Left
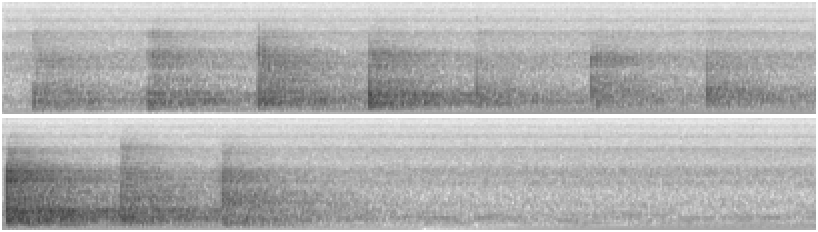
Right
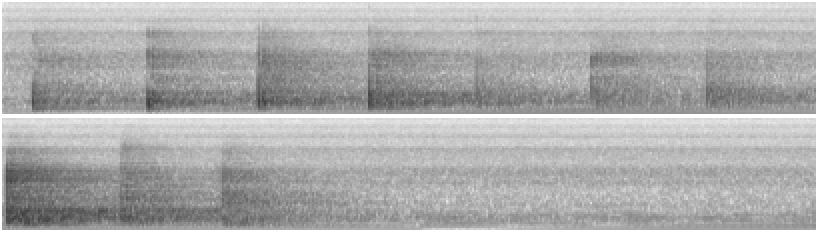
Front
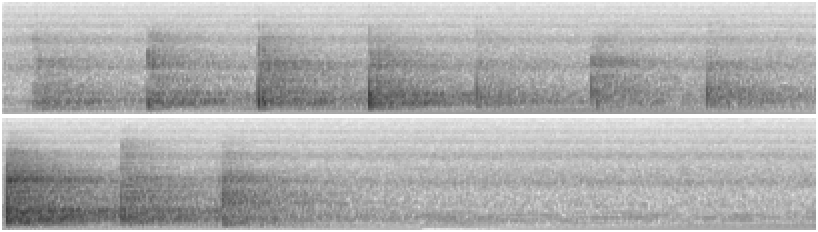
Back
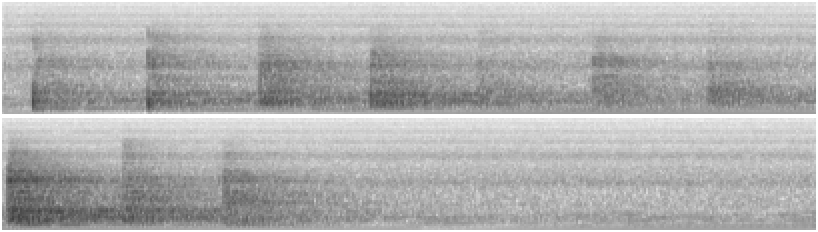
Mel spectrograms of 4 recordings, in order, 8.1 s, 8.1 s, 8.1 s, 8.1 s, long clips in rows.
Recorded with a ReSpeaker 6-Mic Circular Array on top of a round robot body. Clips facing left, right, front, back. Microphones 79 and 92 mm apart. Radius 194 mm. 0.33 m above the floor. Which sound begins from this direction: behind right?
Footsteps, at 0.1 s.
